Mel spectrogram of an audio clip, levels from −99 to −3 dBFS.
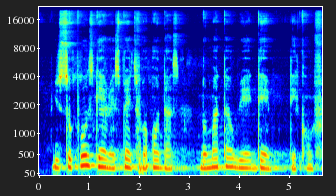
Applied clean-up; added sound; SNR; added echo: none; none; none; reverberation time 0.6 s.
